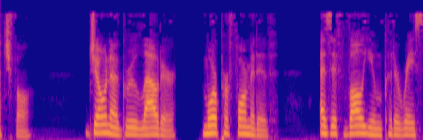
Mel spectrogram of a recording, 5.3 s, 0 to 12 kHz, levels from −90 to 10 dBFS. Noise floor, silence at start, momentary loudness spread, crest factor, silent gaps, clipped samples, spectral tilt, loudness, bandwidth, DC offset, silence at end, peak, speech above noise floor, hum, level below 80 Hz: -70 dBFS; 0.05 s; 12 LU; 18 dB; 2.29-2.45 s; under 0.1%; -6 dB/octave; -19 LUFS; 8.8 kHz; under 0.1%; 0 s; -2 dBFS; 52 dB; none; -48 dBFS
